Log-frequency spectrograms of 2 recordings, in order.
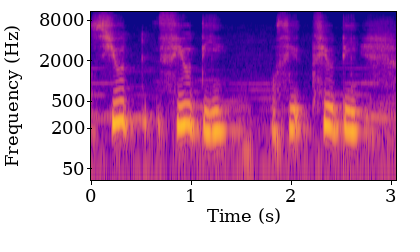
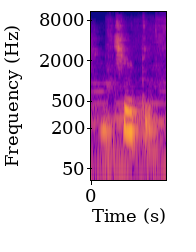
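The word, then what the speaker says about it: Ciutti: cierto en otra ocasión lo he mencionado como si futty porque claro no recordaba yo que que se pronunciaba así chuty él como digo el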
